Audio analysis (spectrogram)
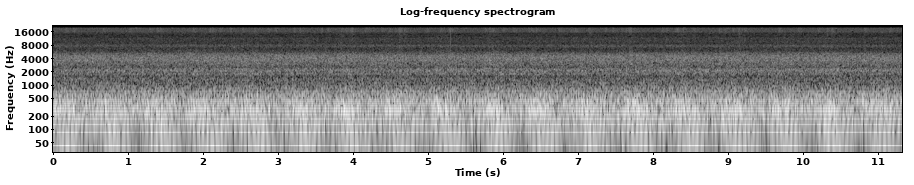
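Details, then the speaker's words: RV rooftop air conditioner running with a steady heavy hum and a slow boom-boom vibrating pulse, about a beat and a half per second. The fan is shaking because two mounting bolts fell out of their rubber grommets. "that's the noise of my AC it works but there's that vibrating pulsing noise boom boom boom boom boom boom"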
